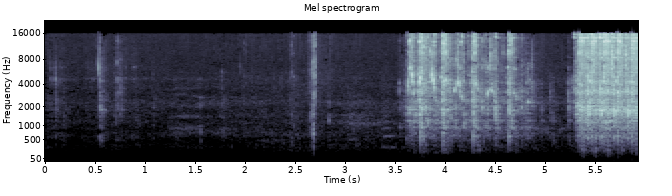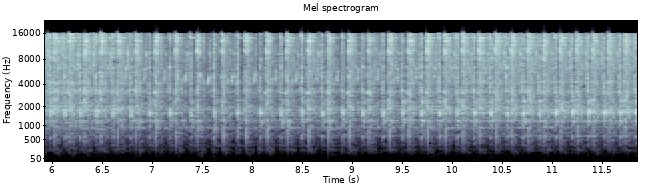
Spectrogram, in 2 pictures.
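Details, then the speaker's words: Retro VE-01 Crossbeam flame-licker (vacuum) engine, modified with an added drive pulley, runs with no load after driving a sausage man and a Baker fan. Crisp, even ticking at about three beats per second, running freely and sweetly: normal unloaded running. "there it goes with no load what a nice looking and fun engine and capable of doing a little bit of work"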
